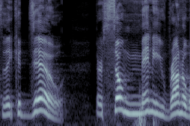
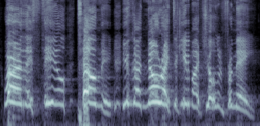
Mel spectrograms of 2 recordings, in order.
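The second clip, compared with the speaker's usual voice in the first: raised, higher frantic demand; a mother demanding her children from Steele, frantic and raised; desperate demand; 13 semitones higher, 11 dB louder than usual. Acted.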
